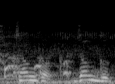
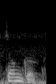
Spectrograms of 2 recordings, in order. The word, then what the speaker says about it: Jungkook: Jungkook. Jungkook.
